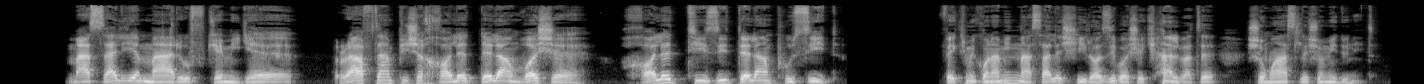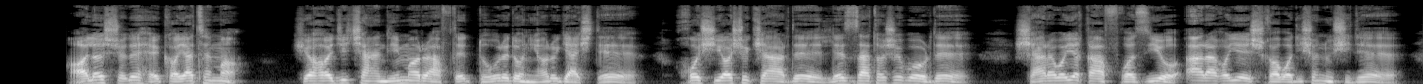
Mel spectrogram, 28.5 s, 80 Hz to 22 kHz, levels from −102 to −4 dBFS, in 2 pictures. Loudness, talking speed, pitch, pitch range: -23 LUFS, 100 wpm, 120 Hz, 105-130 Hz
